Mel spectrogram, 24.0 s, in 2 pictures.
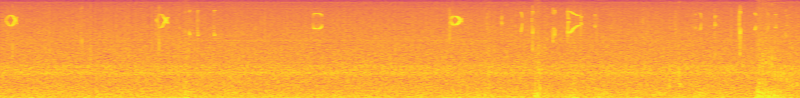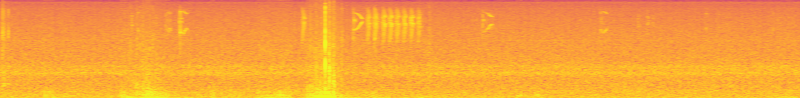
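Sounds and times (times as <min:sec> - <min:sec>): faint ticks: 0:01.1 - 0:03.3, 0:06.7 - 0:12.3.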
